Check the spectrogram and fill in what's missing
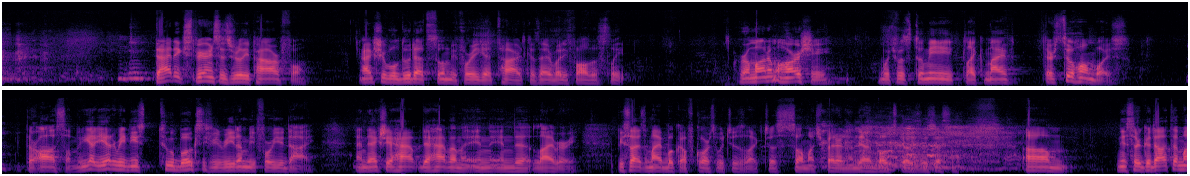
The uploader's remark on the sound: This workshop was recorded on August 7, 2010, at Omega in Rhinebeck, NY.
